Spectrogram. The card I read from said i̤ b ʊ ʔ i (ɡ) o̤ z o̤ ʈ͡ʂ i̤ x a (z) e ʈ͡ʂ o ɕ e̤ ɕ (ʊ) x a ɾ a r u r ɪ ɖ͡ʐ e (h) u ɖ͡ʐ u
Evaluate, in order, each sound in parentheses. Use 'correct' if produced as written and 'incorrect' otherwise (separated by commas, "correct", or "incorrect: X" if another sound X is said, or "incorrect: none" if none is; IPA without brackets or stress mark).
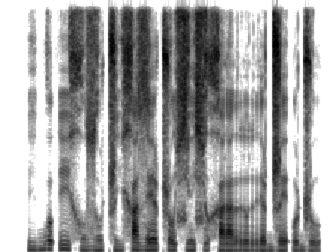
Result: incorrect: x, correct, correct, incorrect: ʔ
